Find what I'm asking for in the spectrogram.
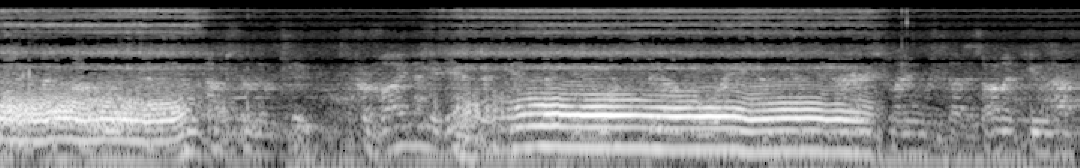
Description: An Indian snoring on my couch.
